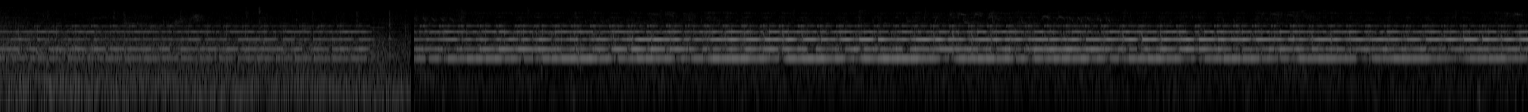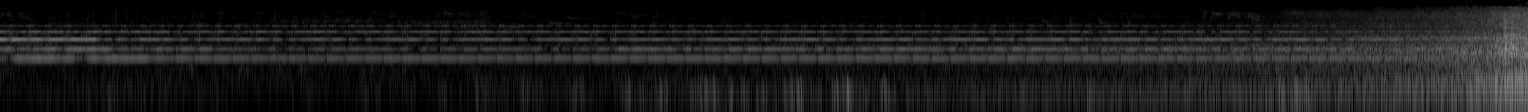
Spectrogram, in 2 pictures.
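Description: Dutch level-crossing warning bell ringing steadily while the barriers come down, breaking off for a moment about four seconds in, then ringing louder before dropping to a softer level about halfway once the barriers are closed. In the last seconds a low rumble of an approaching Arriva passenger train builds, and the train rushes past loud right at the end.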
